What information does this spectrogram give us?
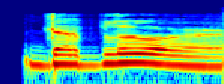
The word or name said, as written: doublure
